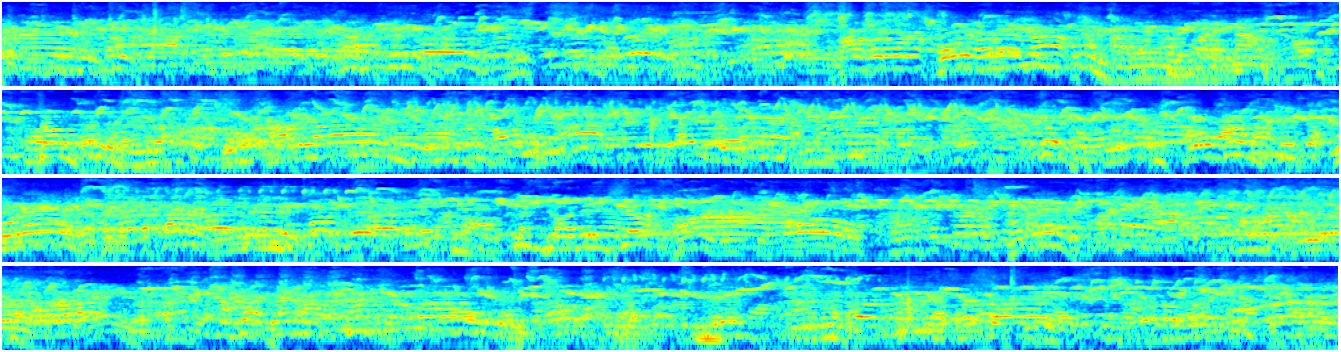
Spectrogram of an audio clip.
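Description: A songbird sings loud, fast, warbling chirps without pause.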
